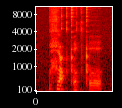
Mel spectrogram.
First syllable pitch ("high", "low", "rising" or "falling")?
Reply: falling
